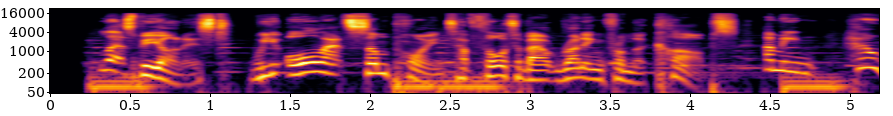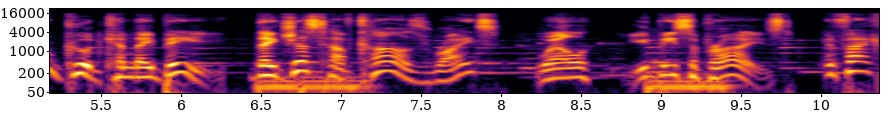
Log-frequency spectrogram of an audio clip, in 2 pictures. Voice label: Narration, en-US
